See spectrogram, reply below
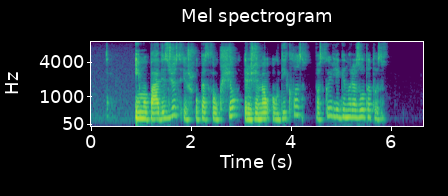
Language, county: Lithuanian, Vilnius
